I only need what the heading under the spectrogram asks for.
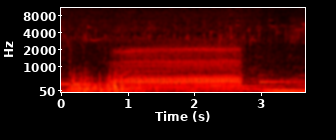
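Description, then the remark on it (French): A human voice gives a sustained trilling call, then drops into a low, steady grunt, a call used by honey hunters of the Djao community in Mozambique to summon honeyguide birds. It is fairly loud, with no talking, over faint outdoor ambience. “Même chose au Mozambique, sauf qu'ici les chasseurs de miel de la communauté Djao attirent ces oiseaux avec un son de trill suivi d'un grognement sourd.”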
